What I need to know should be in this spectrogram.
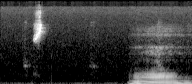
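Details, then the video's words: A sleeping American Bully puppy, worn out from missing a nap after dinner, snores at night. A soft hiss comes first, then a deep, droning snore with layered low harmonics begins and carries on to the end. "Puppy snores so loud | American Bully"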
